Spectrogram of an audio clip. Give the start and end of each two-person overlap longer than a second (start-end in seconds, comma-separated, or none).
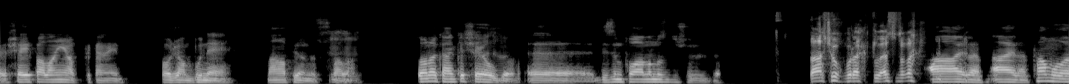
none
